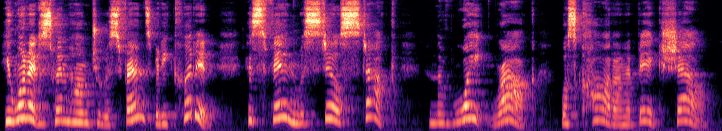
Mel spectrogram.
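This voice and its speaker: A high-voiced woman reads a picture book aloud to young children, speaking very slowly and deliberately. Her pitch swings widely as she tells the story with animation, and she asks her little listeners questions.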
